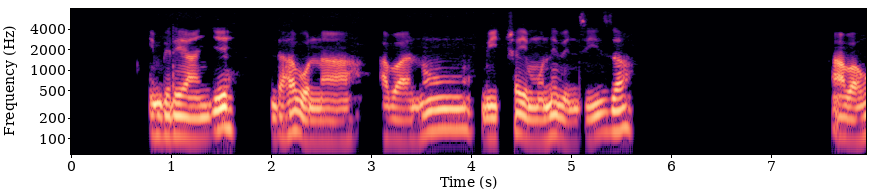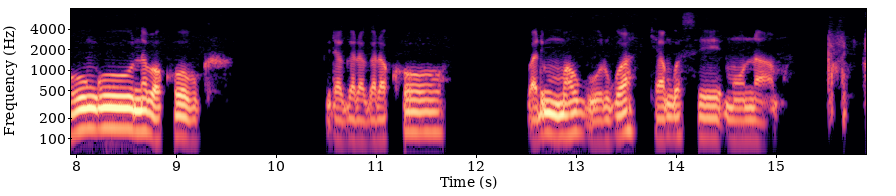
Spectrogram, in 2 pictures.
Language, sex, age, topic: Kinyarwanda, male, 25-35, government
